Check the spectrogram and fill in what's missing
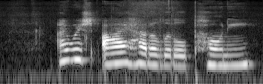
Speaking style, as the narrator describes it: sighed Mindy

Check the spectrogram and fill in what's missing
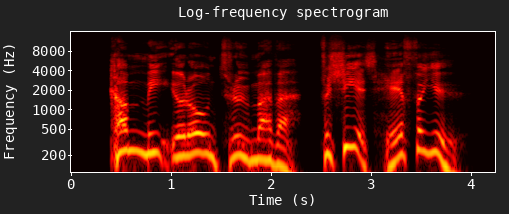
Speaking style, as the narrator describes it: she cried out in a warm voice

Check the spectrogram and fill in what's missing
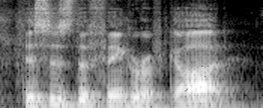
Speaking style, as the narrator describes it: the magicians exclaimed

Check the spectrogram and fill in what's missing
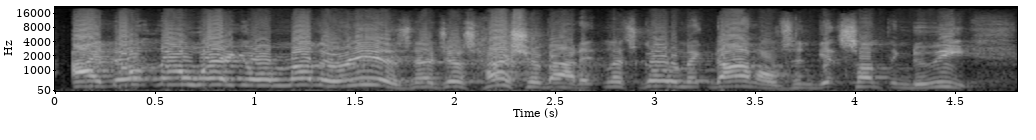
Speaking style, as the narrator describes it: the father shouted

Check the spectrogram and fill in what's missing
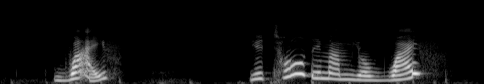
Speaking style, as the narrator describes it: Daphne exclaimed loudly

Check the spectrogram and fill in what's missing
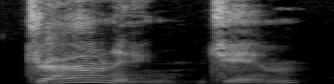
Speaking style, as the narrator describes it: the girl exclaimed

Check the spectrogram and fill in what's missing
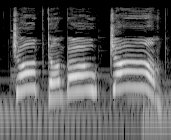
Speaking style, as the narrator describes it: shouted the clowns

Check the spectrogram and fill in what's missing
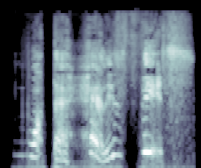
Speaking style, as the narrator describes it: the old man whimpered

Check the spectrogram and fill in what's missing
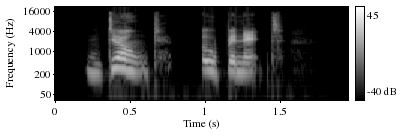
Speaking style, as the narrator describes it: Gertrude snaps

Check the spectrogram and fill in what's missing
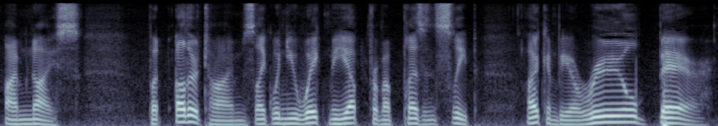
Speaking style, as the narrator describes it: Sylvanus barked

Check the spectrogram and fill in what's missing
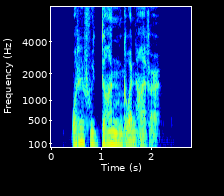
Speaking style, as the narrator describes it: Driz whispered

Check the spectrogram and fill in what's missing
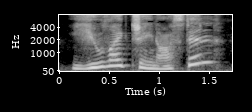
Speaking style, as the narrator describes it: Theo chuckled

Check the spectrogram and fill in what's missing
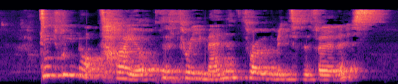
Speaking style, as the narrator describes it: suddenly, Nebuchadnezzar in amazement and exclaimed to his advisors

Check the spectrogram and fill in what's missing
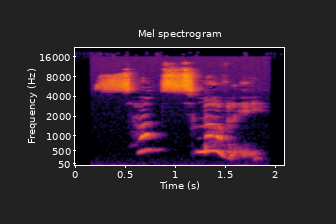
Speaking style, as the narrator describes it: Aziraphale rasped

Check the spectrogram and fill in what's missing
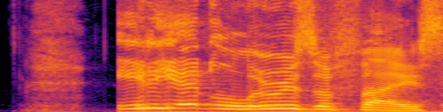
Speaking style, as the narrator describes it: Neville shouted

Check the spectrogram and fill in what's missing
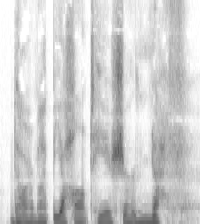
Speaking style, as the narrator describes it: whispered hoarsely

